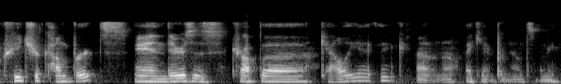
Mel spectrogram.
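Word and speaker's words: Tropicália: Comforts and there's his Tropa Cali I think I don't know I can't pronounce anything it's Tropic and then a with the accent l i a tropicali tropicali what kind of beer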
